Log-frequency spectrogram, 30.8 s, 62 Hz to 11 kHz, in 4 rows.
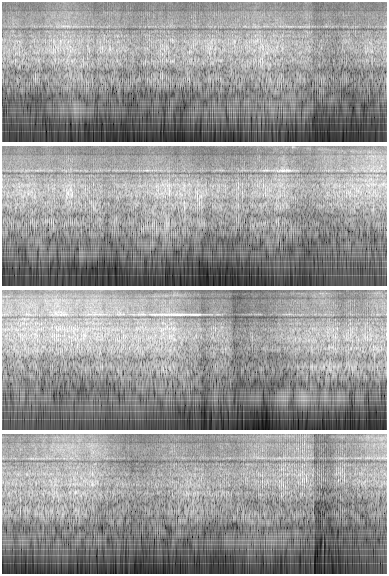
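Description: Agusta A109S Grand twin-turboshaft helicopter hovering low and touching down. The main rotor and turbines run steadily throughout, with a constant high turbine whine over the rotor noise.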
